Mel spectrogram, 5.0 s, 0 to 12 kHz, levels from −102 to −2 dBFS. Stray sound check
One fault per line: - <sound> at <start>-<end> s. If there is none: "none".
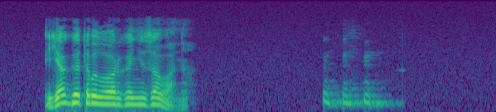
- laugh at 3.2-4.1 s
